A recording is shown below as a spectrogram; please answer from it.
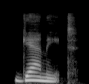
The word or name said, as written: gamete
